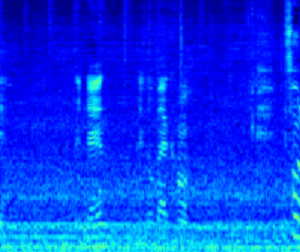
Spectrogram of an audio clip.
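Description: Steady low drone of a car in motion, engine and road noise heard from inside the cabin.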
